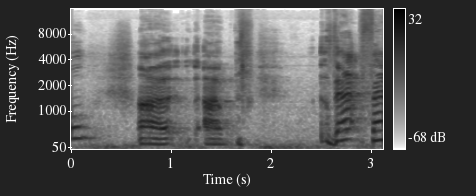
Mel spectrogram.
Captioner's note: stammering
